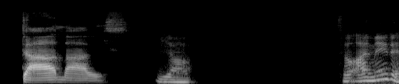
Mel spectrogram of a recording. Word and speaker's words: Damals: Yeah, be careful with the pronunciation of the A. The first one should be longer. Damals. Damals.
